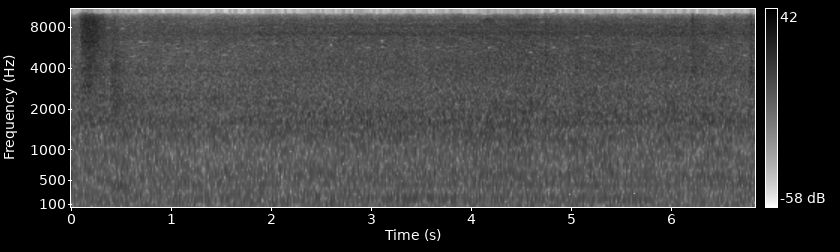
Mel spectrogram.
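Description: Steady, loud drone of city street traffic and a heavy truck's engine running close by. A short hiss comes right at the start.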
